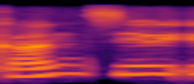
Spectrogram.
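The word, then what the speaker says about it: канзи (漢字): Вот говорят, что сначала изучаете японский, вот эти две азбуки, а потом начинаете изучать канзи, или не знаю, как правильно да, произносить. Да, это, это, это правильно, это правильно.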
